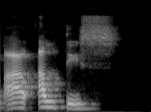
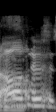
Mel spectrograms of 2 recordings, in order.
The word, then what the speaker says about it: Aldís: It's the Icelandic way would be Aldis. – Okay. – Yeah, but Aldis is fine. I don't mind.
